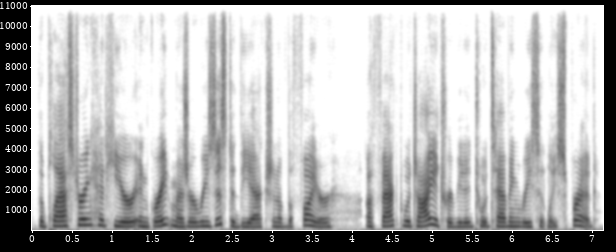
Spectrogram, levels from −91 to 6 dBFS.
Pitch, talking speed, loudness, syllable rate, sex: 230 Hz, 195 wpm, -20 LUFS, 5.7 syllables/s, female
